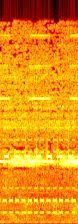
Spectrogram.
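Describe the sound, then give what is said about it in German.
Electronic alarm beeping from a trading computer, a shrill tone pulsing in rapid, even repetition with no pause for the whole clip, steady in loudness. “Das Piepen stach wie ein Messer in meinen Schädel.”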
